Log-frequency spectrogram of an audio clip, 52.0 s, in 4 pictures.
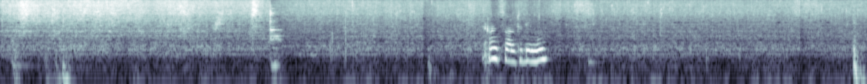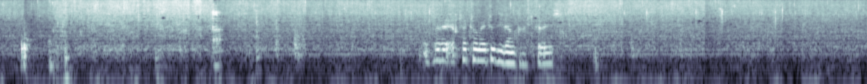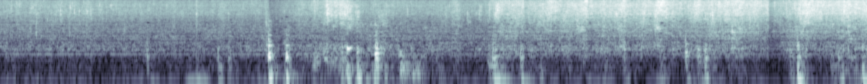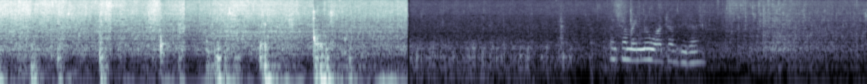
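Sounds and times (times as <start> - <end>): vegetables sizzling in oil: 0.0 - 45.2, 47.6 - 52.0
wooden spatula scraping a pan: 30.4 - 45.0.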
